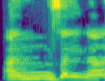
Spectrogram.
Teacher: शद है और जोर से हमें मिलाना है अनजलना यहां पर नून पर गुना करना है क्योंकि नून साकिन है और उसके बाद जा आ रहा है जा हरूफ हल्की में से नहीं है तो इसलिए हम यहां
